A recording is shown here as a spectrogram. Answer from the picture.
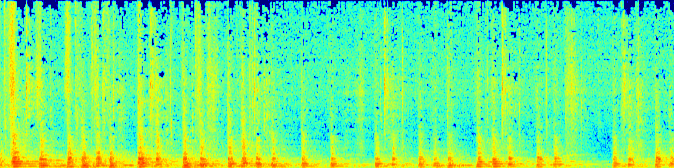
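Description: Unaccompanied contrabassoon playing a funky dance tune in quick, short, detached low notes with a steady pulse. Near the end the line thins out briefly, then the notes pick up again.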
